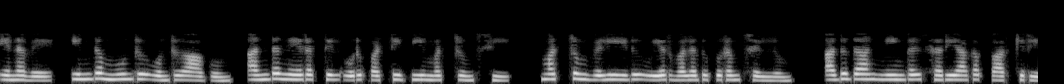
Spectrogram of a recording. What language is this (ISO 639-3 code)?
tam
